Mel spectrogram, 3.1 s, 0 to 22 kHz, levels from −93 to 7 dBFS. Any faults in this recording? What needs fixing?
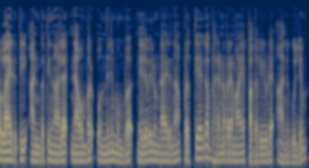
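Audio read two samples at a time (double speed) affects the whole speech clip. It plays twice as fast and a full octave high. Set the reader's channel count and sample width to match the file.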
